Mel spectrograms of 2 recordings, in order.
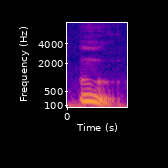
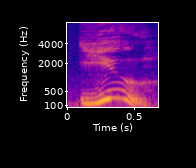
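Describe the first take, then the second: First: The letter is said the Spanish way. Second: The letter is said the English way. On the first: "In Spanish, no. You pronounce it just U" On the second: "In English, the letter U can be pronounced U"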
